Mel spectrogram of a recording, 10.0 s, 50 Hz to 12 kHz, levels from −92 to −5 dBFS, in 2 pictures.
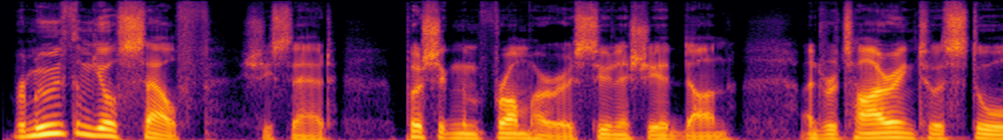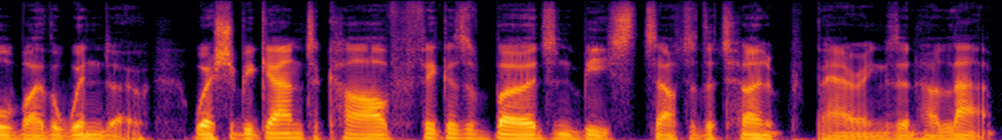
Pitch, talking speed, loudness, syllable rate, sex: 95 Hz, 245 wpm, -20 LUFS, 6.3 syllables/s, male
